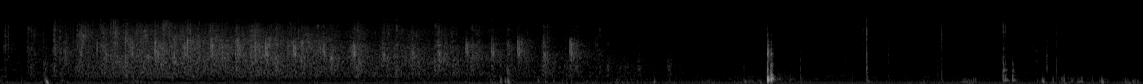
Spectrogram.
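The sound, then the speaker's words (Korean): A church audience breaks into steady, dense applause for about six seconds, welcoming the high school department pastor before his first sermon, then the clapping thins out to a few scattered claps and soft thumps. “그래서 오늘 우리 박수로 오늘 환영하도록 하겠습니다.”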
